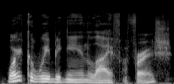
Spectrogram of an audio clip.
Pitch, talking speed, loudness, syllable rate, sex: 115 Hz, 205 wpm, -18 LUFS, 5.6 syllables/s, male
